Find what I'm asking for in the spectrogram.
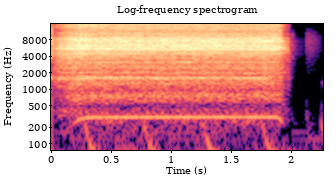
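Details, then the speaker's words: Ridgid 18V SubCompact brushless impact driver: steady high whine with an even hammering rattle about twice a second until released; normal operation. "yeah so it's making that noise because it's sensing and if it senses that it the bolt or whatever you are titing or loosening became loose or tighted enough then it will stop"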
